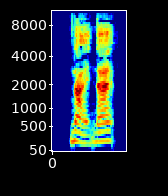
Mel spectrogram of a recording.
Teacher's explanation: Using falling, rising, and neutral tones, say paternal grandmother.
